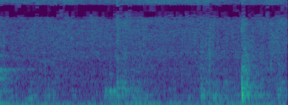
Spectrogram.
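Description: Marinated chicken pieces for chicken fry sizzle steadily in a hot pan, with a soft stirring scrape and a single brief clink near the end; no voices.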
